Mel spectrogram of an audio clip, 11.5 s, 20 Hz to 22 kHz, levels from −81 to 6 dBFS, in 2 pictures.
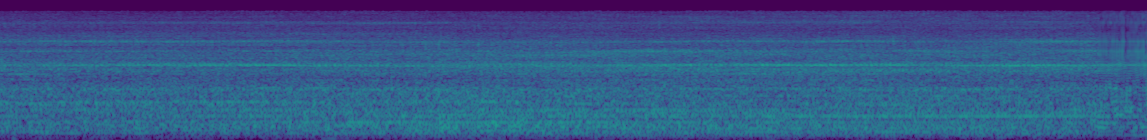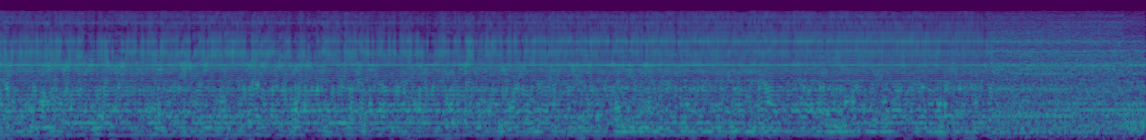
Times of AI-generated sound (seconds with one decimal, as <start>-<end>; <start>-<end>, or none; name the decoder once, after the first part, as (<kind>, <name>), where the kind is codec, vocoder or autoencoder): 5.5-10.7 (vocoder, BigVGAN v2)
